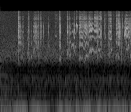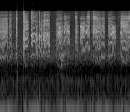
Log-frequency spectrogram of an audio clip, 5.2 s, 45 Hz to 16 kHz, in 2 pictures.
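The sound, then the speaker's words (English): A 35-day-old baby zebra finch babbles, a continuous stream of raspy, squeaky chirps and warbles with quick irregular bursts and brief pauses, no voices present. “This is a 35-day-old baby zebra finch.”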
